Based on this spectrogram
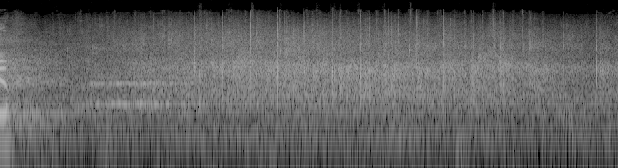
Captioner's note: audience applauding and cheering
